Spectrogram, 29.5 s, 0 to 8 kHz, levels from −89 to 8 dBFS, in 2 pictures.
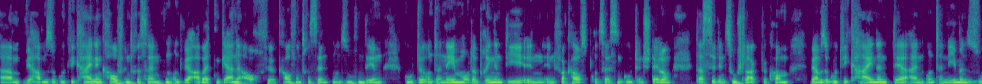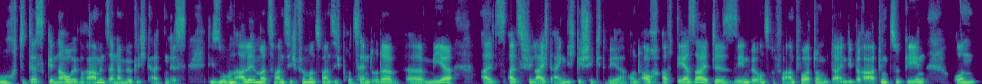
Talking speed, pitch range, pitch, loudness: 165 wpm, 95-130 Hz, 110 Hz, -19 LUFS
